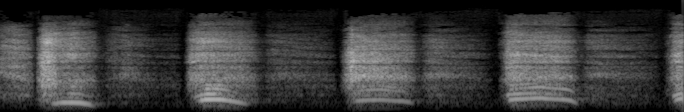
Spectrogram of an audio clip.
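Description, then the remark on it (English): A voice imitates panicked gasping, sharp rapid breaths at a steady quick rhythm, each a harsh inhale followed by a shorter exhale, fairly loud with no words spoken. “Through almost hypochondriac breathing.”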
